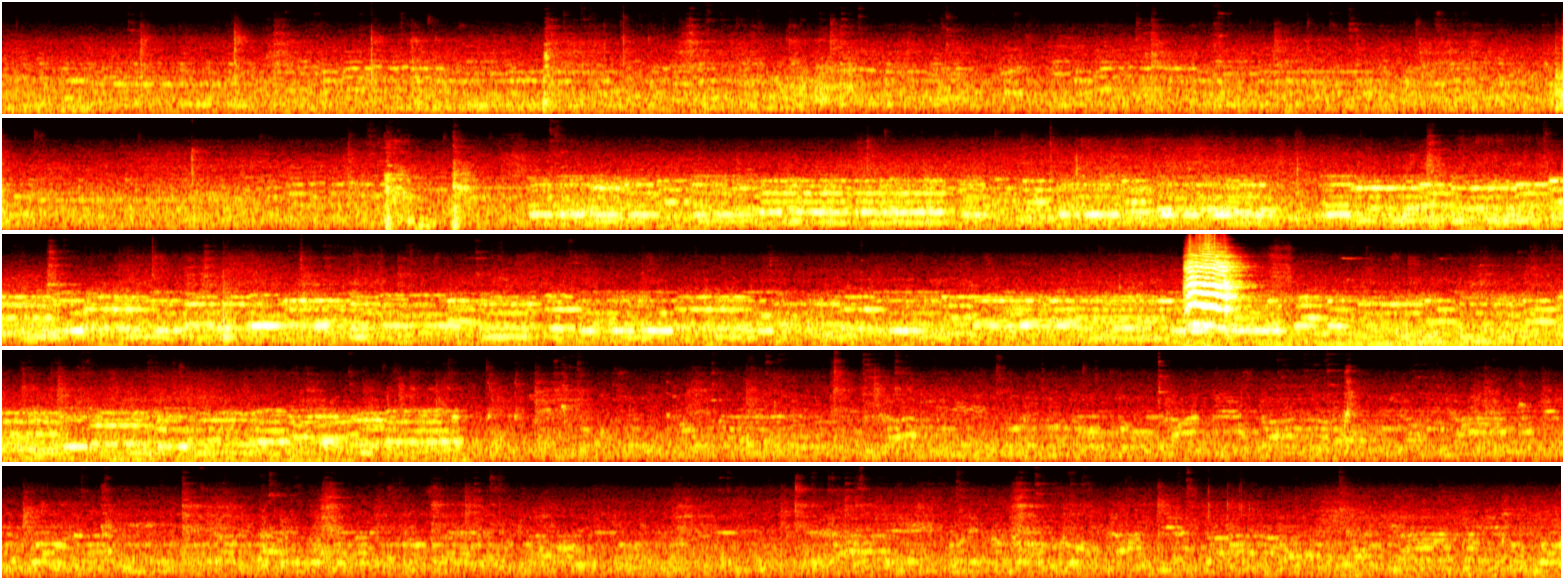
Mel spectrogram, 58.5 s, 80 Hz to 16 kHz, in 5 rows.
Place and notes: {"title": "Wyspa Sobieszewska, Gdańsk, Poland - Papugi", "date": "2015-06-09 12:21:00", "description": "Papugi rec. Rafał Kołacki", "latitude": "54.35", "longitude": "18.83", "altitude": "10", "timezone": "Europe/Warsaw"}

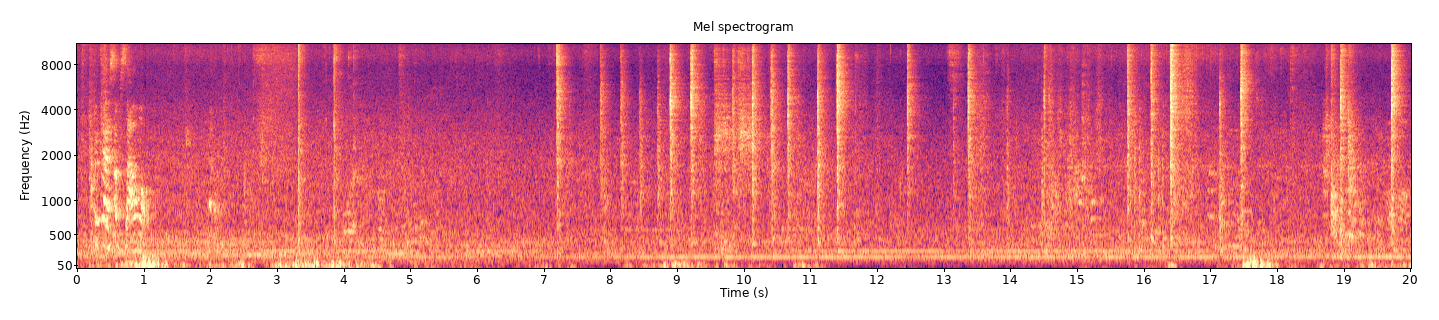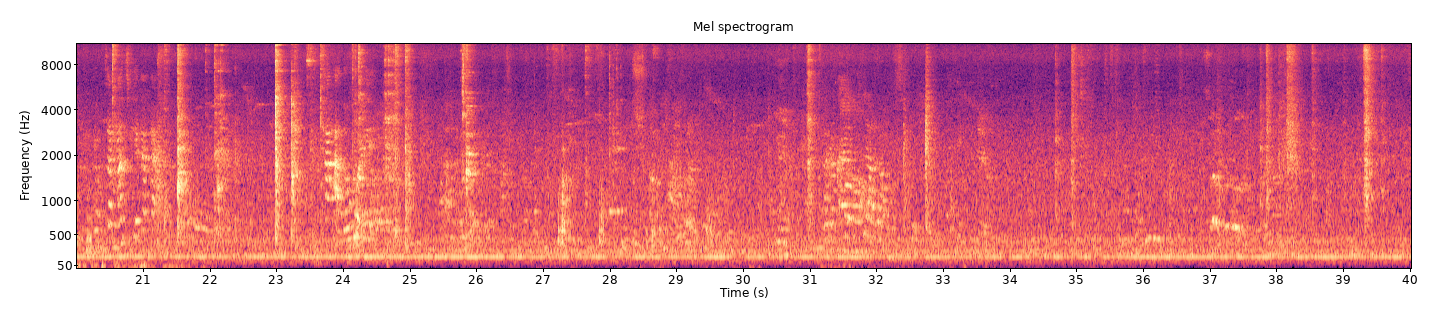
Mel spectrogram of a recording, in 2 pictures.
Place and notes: {"title": "西貢舊墟 - 金山粥店", "date": "2016-09-16 10:30:00", "description": "金山粥店，西貢老字號，街坊們絡繹不絕。", "latitude": "22.38", "longitude": "114.27", "altitude": "8", "timezone": "Asia/Hong_Kong"}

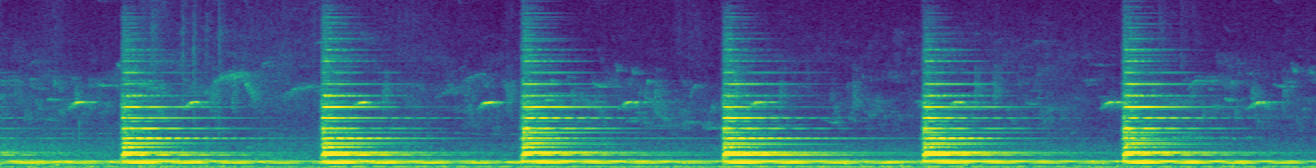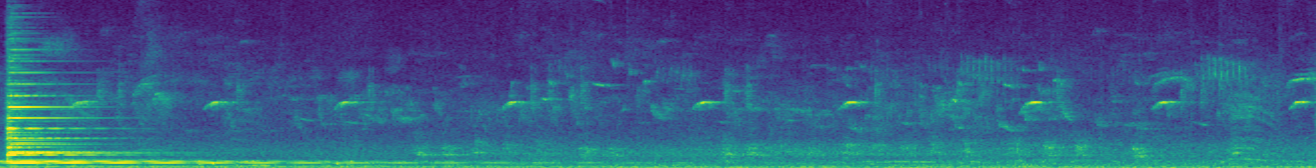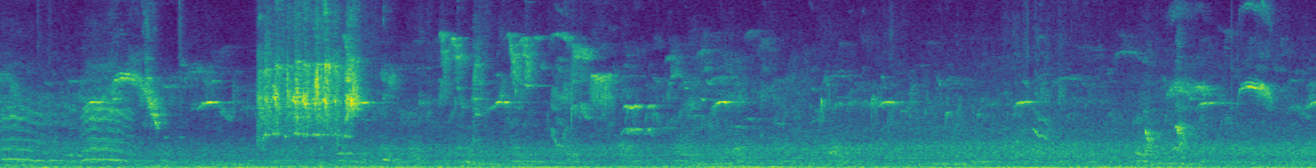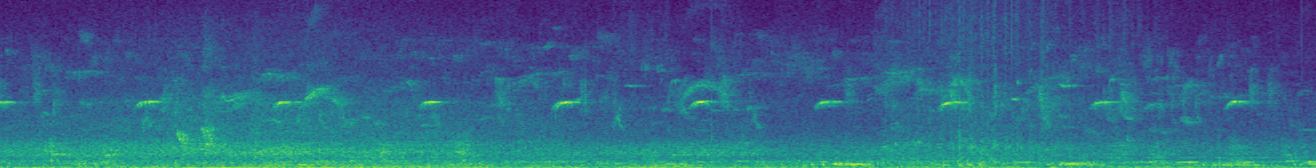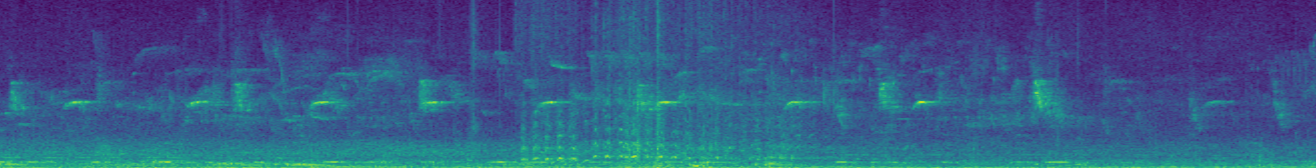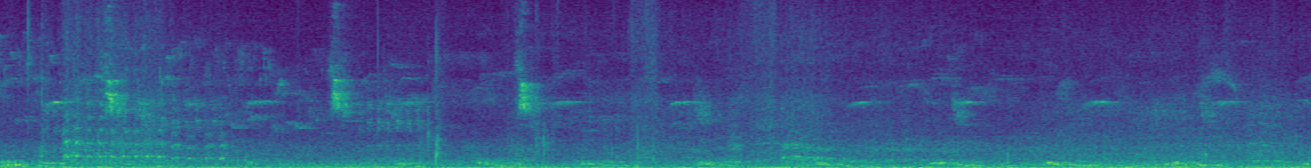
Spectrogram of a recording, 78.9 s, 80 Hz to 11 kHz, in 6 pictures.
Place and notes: {"title": "Via O. Caosi, Serra De Conti AN, Italia - the pigeon place", "date": "2018-05-26 10:02:00", "description": "8 of 10 tolling of the bells from the town hall tower (XIX century), murmuring pigeons, flaying pigeons, traffic from distance.\n(Binaural: Dpa4060 into Shure FP24 into Sony PCM-D100)", "latitude": "43.54", "longitude": "13.04", "altitude": "214", "timezone": "Europe/Rome"}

